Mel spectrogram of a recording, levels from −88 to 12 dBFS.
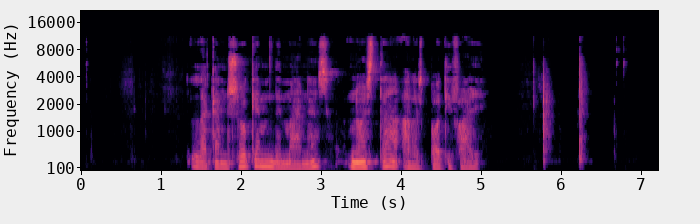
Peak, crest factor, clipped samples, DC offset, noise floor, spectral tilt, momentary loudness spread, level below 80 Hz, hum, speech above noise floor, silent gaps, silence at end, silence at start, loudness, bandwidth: -6 dBFS; 24 dB; under 0.1%; under 0.1%; -76 dBFS; -3 dB/octave; 15 LU; -64 dBFS; none; 50 dB; none; 0.4 s; 1.4 s; -25 LUFS; 11.5 kHz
